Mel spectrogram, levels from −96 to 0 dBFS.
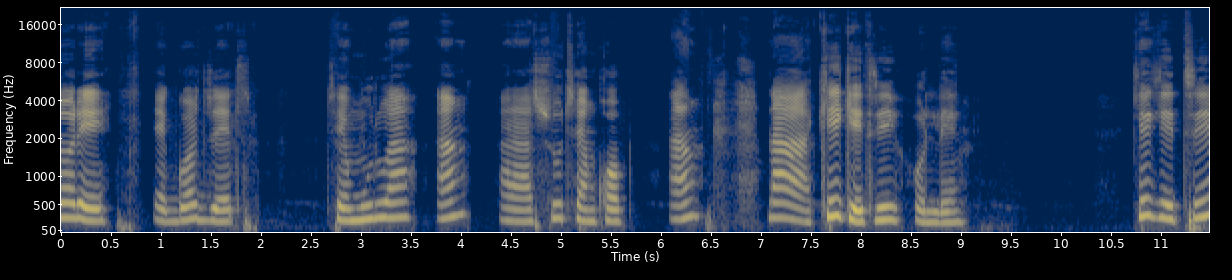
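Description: No technical faults are audible.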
